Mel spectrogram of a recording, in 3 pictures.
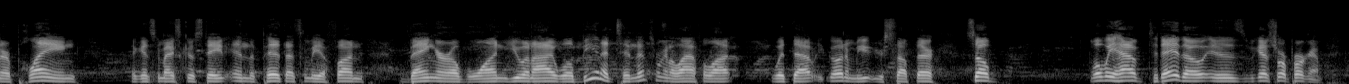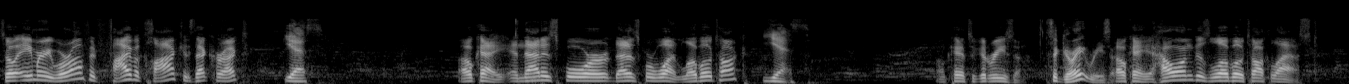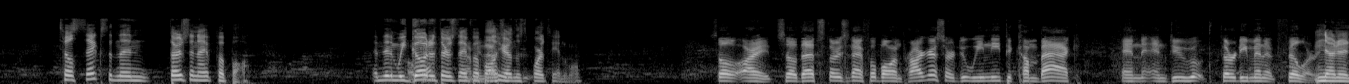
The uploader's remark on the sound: live at Sadies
